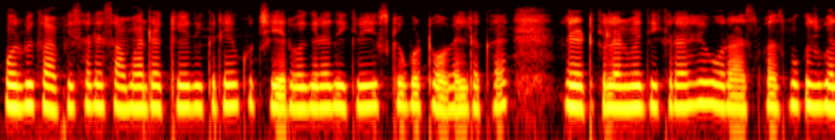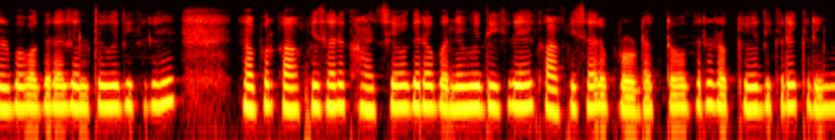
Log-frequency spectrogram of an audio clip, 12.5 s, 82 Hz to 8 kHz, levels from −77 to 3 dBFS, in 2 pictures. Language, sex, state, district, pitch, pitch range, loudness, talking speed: Hindi, female, Chhattisgarh, Korba, 240 Hz, 235-250 Hz, -18 LUFS, 275 wpm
